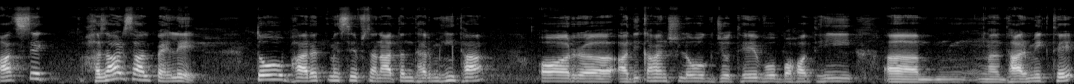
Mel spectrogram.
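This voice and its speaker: With lively intonation and a fairly high pitch, a man speaks with long, frequent pauses. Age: 60s. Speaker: chemistry lecturer. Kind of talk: personal opinion monologue. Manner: halting, many fillers.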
